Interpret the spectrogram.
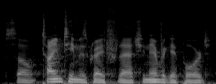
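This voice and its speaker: A man from south Galway, a historian who is a guest on a podcast, explains his work in a relaxed way and chuckles often. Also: sits low, quick pace. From Ireland, south Galway. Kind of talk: casual podcast interview.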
